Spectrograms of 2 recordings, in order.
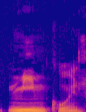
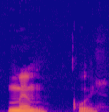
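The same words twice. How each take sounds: First: The word is pronounced the English way. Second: The word is pronounced the Russian way. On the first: "я еще раз говорю по-английски" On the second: "но по-вашему мем-коинс"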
